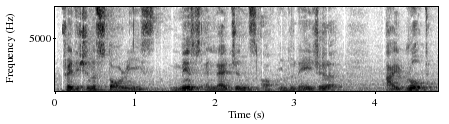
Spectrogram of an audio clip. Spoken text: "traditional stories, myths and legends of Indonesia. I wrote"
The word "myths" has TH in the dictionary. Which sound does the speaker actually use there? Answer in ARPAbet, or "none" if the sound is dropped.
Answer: F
